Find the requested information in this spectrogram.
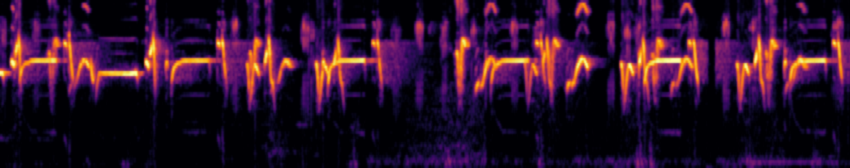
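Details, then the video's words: Bar-winged prinia calls played as a lure for wild birds: chattering sequences of piercing whistled slurs interlaced with sharp clicking ticks, with steady, insistent delivery and brief gaps between phrases. "Suara pikat burung prenjak"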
